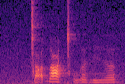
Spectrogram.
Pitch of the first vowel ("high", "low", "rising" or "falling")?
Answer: high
